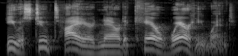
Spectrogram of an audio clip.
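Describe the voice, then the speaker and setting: A man narrates a children's story with a bright, forceful tone. His reading is expressive and dramatic, swinging widely in pitch. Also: takes it slowly.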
